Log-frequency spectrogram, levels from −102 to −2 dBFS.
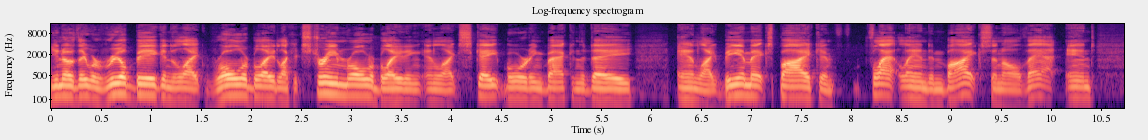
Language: English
